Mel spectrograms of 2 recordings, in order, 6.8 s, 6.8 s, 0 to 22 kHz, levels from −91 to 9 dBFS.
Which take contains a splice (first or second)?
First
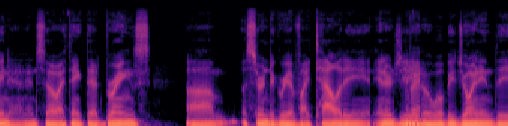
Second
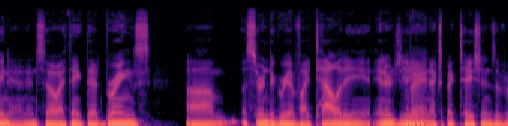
first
